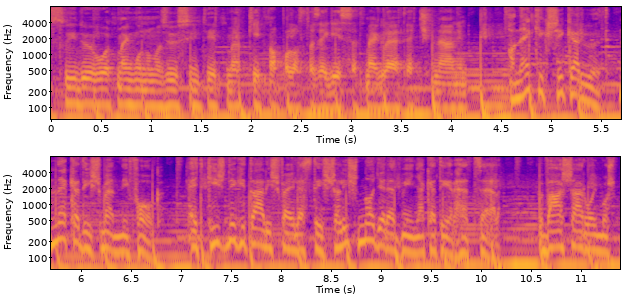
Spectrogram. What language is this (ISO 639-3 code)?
hun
